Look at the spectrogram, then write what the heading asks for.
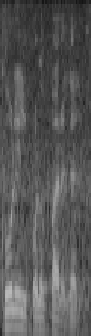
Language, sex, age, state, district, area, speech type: Tamil, male, 45-60, Tamil Nadu, Tiruvannamalai, rural, spontaneous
